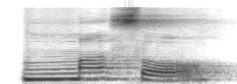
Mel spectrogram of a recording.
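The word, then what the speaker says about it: muscle: দেখি তাহলে এখানে কিন্তু প্রোনাউন্সিয়েশনটা হচ্ছে মাসো মাসো এখানে সিটা কিন্তু সাইলেন্ট হয়ে যাচ্ছে এখানে প্রোনাউন্সিয়েশনে ফোনেমিক সিম্বলে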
